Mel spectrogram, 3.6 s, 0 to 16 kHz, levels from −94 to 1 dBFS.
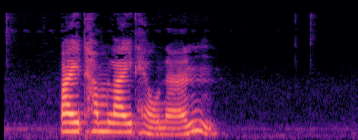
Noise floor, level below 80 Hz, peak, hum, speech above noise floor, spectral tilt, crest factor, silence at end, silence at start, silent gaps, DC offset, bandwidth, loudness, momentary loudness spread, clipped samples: -60 dBFS; -60 dBFS; 0 dBFS; none; 41 dB; -6.5 dB/octave; 22 dB; 1.4 s; 0.6 s; none; under 0.1%; 11.5 kHz; -20 LUFS; 9 LU; under 0.1%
